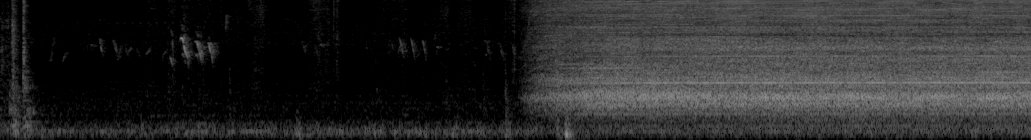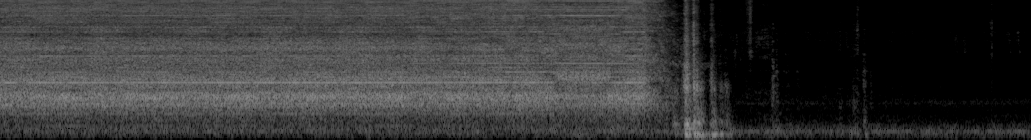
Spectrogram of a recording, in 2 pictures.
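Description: Warrior electric heat gun switched on about five seconds in, its fan blowing hot air steadily with a faint whine for about twelve seconds to soften Eternabond tape adhesive, then cutting off with a knock.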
